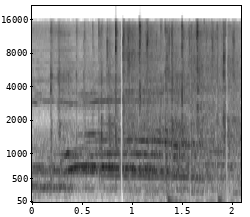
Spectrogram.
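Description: Spectators and coaches shouting: one long held yell that rises in pitch and lasts about a second and a half, over crowd noise, with a few sharp impacts.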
